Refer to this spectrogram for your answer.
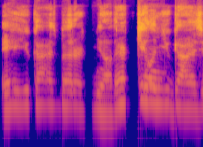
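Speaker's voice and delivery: put-on very high, pushed Hawaiian accent, yelling. Retelling a fight story, imitating Coach Keen's Hawaiian accent as he fires up players. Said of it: "in his Hawaiian accent".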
